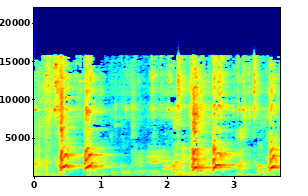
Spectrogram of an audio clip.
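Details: Poodle in the Philippines barking in a quick series of about six sharp, high yaps over nearly four seconds, in two bursts with short pauses.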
